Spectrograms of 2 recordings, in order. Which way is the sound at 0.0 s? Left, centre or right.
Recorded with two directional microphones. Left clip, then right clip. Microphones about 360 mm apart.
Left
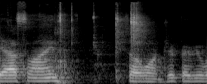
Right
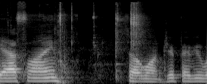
Centre.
